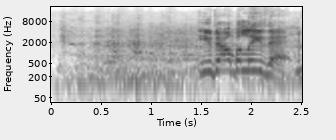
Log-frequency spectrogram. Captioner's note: audience laughing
